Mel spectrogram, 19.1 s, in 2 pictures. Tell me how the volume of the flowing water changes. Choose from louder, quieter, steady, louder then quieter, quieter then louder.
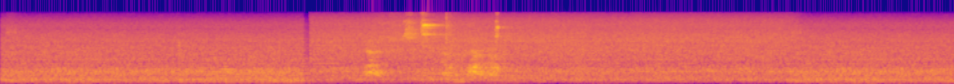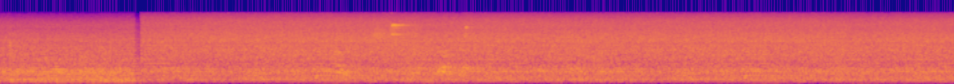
steady.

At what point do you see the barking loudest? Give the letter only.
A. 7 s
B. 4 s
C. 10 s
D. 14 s
B.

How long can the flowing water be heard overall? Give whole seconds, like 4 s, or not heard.
19 s.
